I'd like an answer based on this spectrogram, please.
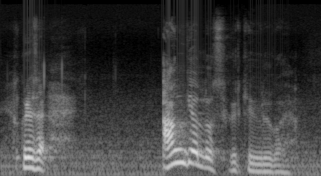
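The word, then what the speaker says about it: ἄγγελος: 그래서 우리가 앙겔로스 그러잖아요. 그렇죠? 그래서 감마인데 어떻게 엥 발음 나냐? 그러니까 이 두 개 음이 겹칠 때는 앞에 감마를 엥 발음으로 읽는다.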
